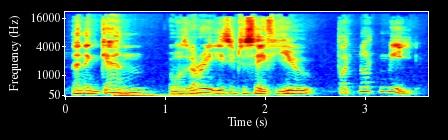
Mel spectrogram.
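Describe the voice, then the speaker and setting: A man's voice: a little high, sing-song, moderate pace, darkish tone. A man who streams games, reading out narration and adding casual commentary as he plays. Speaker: let's play streamer.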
